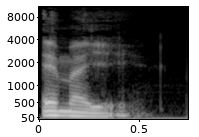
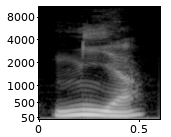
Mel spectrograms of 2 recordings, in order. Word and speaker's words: M.I.A.: On va parler de M.I.A., qu'on connaît peut-être, qu'on prononce Mia, mais il faut dire M.I.A.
